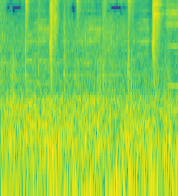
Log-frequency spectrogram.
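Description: Wind and rolling rumble on the microphone of a camera riding on a moving bicycle, with irregular sharp clicks.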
